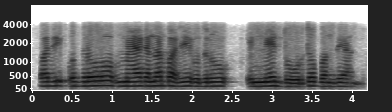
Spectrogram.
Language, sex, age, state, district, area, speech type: Punjabi, male, 18-30, Punjab, Gurdaspur, rural, conversation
